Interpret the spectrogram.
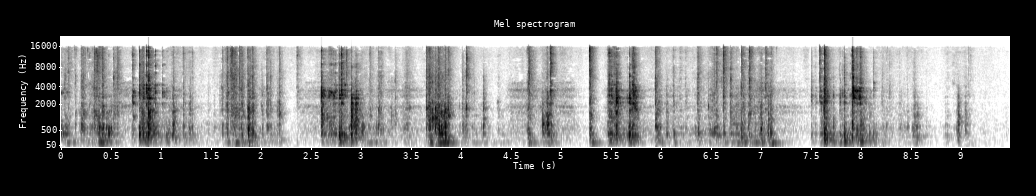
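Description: Large plastic toy building bricks being pulled apart and set down on a wooden workbench as a brick mould box is dismantled: irregular clicking and clacking, which cuts off suddenly near the end.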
